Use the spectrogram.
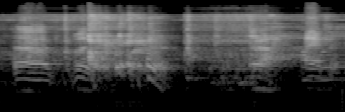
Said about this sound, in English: I can't get over this horrible cough. Last time you were here, of course. I know, last time you were here. Yeah. You had that cough, I remember. Oh, and it's back. That's fine. Maybe it's allergies.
